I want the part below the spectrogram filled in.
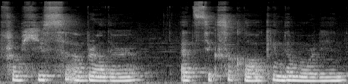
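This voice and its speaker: Speaking in a flat, monotone way at a medium pitch, a woman is heard with audible room echo and noticeable background noise. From Ukraine. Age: 20s. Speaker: war refugee. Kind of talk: testimony. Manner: halting, many fillers.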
